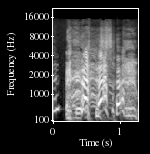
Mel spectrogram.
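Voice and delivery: a high burst of real laughter. Real, not acted. Laughing hard at the mom's reaction, high and real.

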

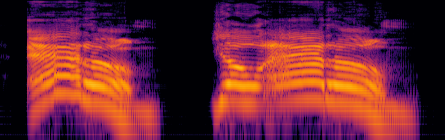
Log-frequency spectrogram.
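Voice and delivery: high, drawn-out call of a name; imitated yelling. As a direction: mimic a woman hollering to get someone's attention. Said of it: "I hear this woman yelling the name Adam".

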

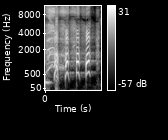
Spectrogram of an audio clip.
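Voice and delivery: bursts into a high, loud laugh; real laugh, high and bright; a delighted laugh breaking out. Real, not acted. Listener laughs at the story.

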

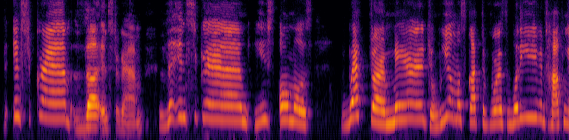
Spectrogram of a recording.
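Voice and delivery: hammed-up outrage; mock freak-out. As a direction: mimic her indignant fit. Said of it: "that's when Angela freaks out".

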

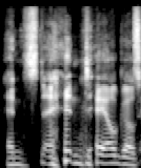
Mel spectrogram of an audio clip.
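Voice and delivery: normal talking voice

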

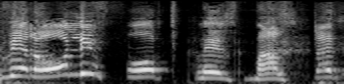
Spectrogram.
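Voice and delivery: high, lilting Indian accent impression; playful CEO impression with Indian accent. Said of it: "he wants me to do an Indian accent".

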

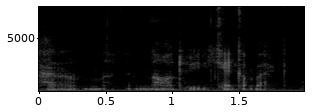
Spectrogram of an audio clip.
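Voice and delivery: very soft, half-voiced refusal; mumbled, reluctant-sounding rejection; quiet brush-off. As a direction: turn them down almost in a whisper. Acted rejection of a former friend.

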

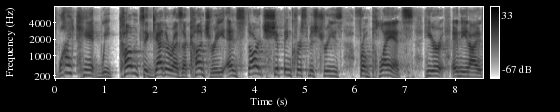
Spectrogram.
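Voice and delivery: high, loud and heated; fired-up ranting, pushing hard; angry rant. Real, not acted.

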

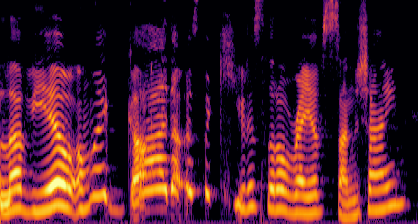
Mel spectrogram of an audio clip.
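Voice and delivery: high, slow, gushing awe. Real, not acted. Gushing to cohosts about the nervous caller, high. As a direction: melt over the caller's sweetness.

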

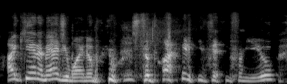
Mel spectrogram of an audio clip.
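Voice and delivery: high, sarcastic retold rebuke with a laugh in it; exasperated scolding. Son to dad after he insults a customer, exasperated.

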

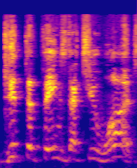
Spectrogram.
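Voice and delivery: imitating Thai woman. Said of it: "she was like".

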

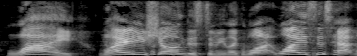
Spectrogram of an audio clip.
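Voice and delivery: loud high bewildered why; confused yelling. Retold or imitated. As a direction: yell at the screen in confusion. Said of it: "they're just gonna be like".

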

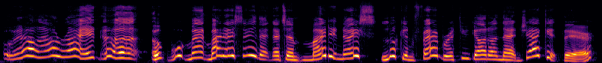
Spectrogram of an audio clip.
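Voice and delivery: high folksy drawling judge; character voice. Acted. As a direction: play a chatty frontier judge.

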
